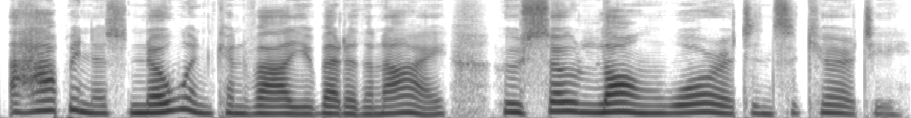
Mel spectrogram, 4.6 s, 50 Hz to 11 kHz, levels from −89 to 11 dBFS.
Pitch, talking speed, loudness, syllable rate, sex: 215 Hz, 210 wpm, -18 LUFS, 5.8 syllables/s, female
